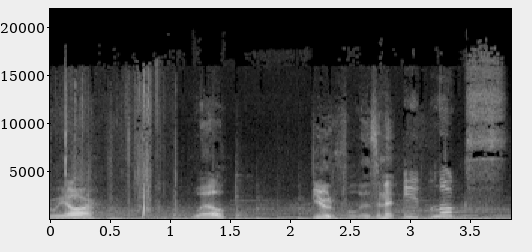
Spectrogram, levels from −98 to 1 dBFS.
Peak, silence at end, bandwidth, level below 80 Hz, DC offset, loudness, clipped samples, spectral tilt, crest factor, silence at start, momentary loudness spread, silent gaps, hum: -8 dBFS; 0 s; 19 kHz; -42 dBFS; under 0.1%; -29 LUFS; under 0.1%; -4.5 dB/octave; 20 dB; 0 s; 18 LU; none; none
